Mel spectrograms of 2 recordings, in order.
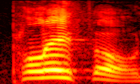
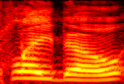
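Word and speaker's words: πλήθω: It means, it's pronounced pletho, not pleido.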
